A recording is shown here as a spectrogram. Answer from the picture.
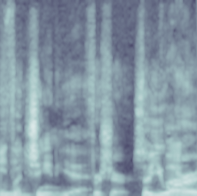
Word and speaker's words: Facchini: Can you pronounce it again? Yeah. Faci.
